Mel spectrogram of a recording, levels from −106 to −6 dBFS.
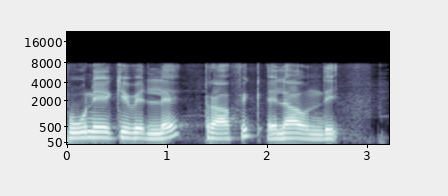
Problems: none marked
